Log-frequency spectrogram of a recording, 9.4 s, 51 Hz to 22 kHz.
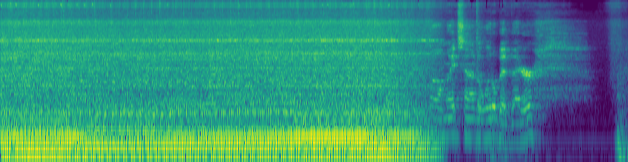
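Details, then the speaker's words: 1994 Chevy C3500 dually with an LQ4 LS swap: a deep, lumpy V8 idle with an uneven loping beat, then it shuts off. Rough running; the engine is not running right and the cause is unknown. "Still sounds bad cuz it's not running right, but try to get it out of my dad's shop, I guess."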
